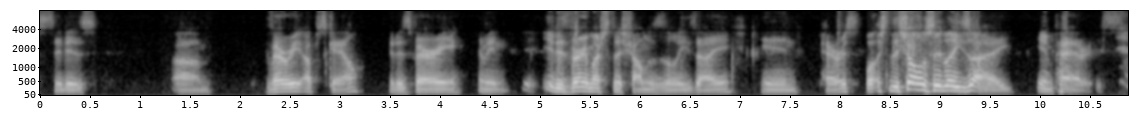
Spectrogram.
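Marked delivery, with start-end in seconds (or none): 8.4-10.8 odd Australian-sounding accent, higher and louder. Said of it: "It was kind of Australian?".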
